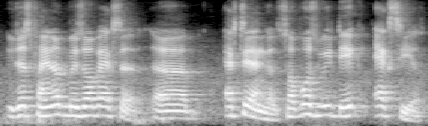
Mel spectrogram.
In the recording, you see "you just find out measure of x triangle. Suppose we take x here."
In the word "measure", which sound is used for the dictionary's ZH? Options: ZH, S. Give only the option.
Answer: S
